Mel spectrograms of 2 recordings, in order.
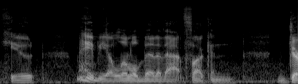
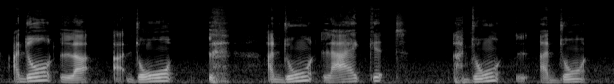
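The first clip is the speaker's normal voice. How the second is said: rough attempted Scouse accent, pitched up; 6 semitones higher than usual. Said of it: "Now do a Scouser".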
